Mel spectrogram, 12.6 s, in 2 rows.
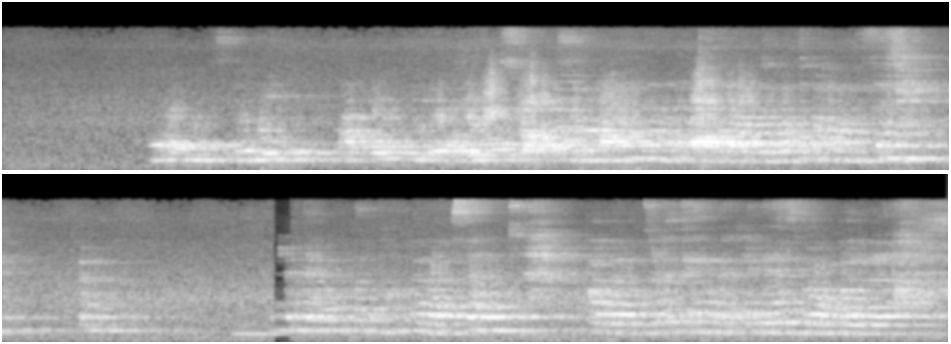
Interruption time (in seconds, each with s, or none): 3.7 s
